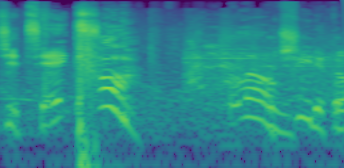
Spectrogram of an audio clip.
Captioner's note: grunt; slap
